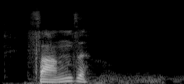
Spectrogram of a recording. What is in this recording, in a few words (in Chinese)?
pronunciation zh 房子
